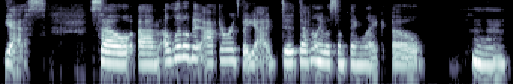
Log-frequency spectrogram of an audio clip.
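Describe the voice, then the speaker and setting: Gravelly-voiced woman telling a spooky story to her cohost, lots of um and like. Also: a little high, a little fast. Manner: chatty, many ums and likes, laughs easily. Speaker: podcast co-host. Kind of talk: casual storytelling chat.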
